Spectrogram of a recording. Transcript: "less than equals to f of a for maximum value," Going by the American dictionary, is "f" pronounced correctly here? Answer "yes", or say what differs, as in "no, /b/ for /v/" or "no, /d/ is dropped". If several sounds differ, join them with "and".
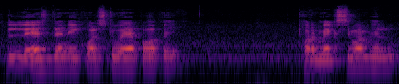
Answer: no, /p/ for /f/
